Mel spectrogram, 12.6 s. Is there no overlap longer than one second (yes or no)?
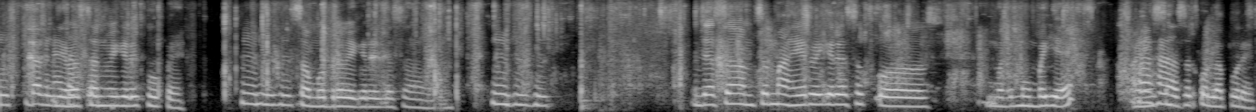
yes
